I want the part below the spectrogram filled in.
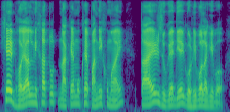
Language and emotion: Assamese, neutral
